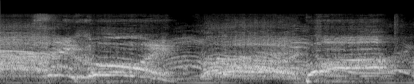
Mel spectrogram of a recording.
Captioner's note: crowd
